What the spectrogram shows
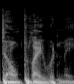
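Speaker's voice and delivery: dead serious, very low, deep voice. Retelling a warning about a pulled knife: imitating Ian Beckles, dead serious. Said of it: "he was dead se-".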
